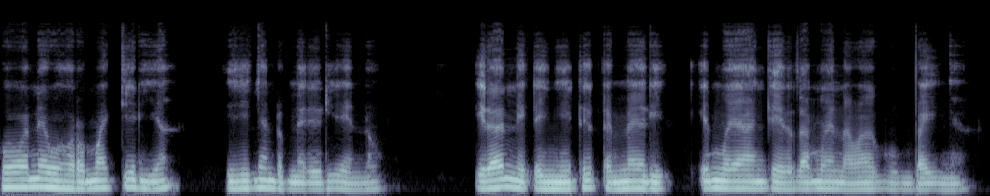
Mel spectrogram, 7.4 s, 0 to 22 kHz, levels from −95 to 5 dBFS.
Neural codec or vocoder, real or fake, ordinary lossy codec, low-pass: codec, 32 kHz, 1.9 kbps, SNAC; fake; none; 14.4 kHz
